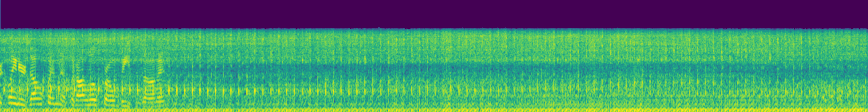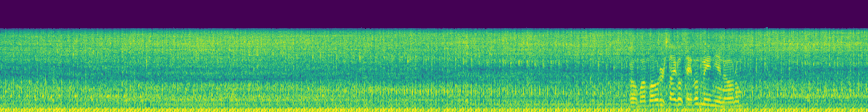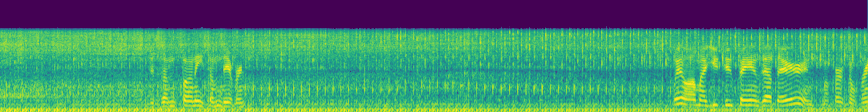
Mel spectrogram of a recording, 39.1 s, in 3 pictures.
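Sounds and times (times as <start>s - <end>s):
motorcycle engine idling: 0.0s - 39.0s.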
